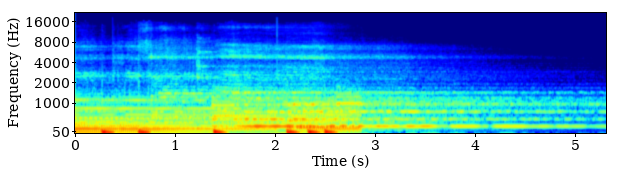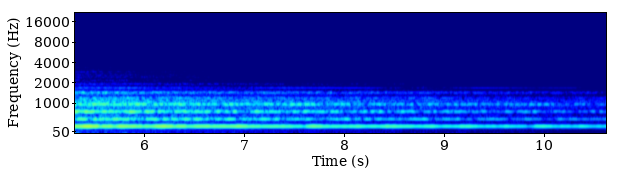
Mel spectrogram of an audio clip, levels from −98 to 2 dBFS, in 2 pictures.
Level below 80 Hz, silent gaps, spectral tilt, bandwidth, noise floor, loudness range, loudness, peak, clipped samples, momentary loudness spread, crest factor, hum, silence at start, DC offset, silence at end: -26 dBFS; none; -8.5 dB/octave; 7.6 kHz; -64 dBFS; 22 LU; -23 LUFS; -4 dBFS; under 0.1%; 26 LU; 20 dB; none; 0 s; under 0.1%; 5.15 s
